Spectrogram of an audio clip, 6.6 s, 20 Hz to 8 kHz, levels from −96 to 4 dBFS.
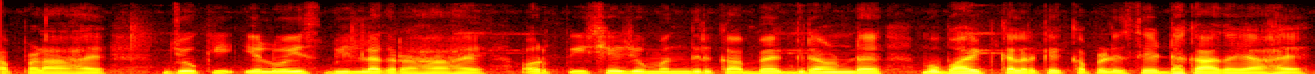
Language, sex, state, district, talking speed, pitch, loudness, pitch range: Hindi, male, Uttar Pradesh, Lalitpur, 230 wpm, 150 Hz, -18 LUFS, 140-160 Hz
